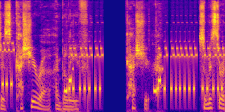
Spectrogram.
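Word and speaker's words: 頭: written in his head in Japanese but it's pronounced as Kashira I believe kashir so Mr ahsoki's words really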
